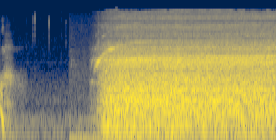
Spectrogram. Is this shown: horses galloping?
no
